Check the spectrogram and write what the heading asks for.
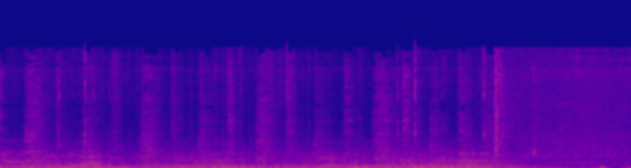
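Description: Road noise inside a moving car, a steady low rumble, with background music over it; both drop in level about five seconds in.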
